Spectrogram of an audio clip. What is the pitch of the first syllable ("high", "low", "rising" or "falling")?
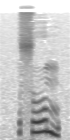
falling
